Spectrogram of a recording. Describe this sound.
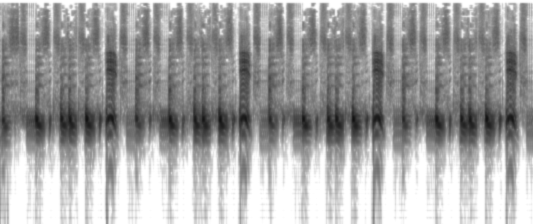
Blue BoingBitsBeat
My own vocals morphed in Cubase using vst's
Edited into loops or hits : electro, jumpy, loop, beat
loop, electro, boingbizz, electronic, morphed, vocal, vocoder, processed, synth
